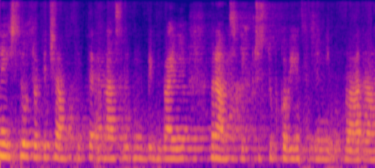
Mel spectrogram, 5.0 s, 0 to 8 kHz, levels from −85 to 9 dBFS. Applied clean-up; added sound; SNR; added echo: neural separator model SepFormer DNS4.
